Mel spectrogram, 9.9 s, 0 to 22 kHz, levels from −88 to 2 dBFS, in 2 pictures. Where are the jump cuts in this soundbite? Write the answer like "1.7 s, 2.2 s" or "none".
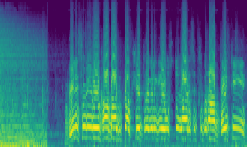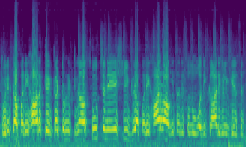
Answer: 1.0 s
